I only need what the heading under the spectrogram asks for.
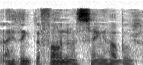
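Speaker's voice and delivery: usual speaking voice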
